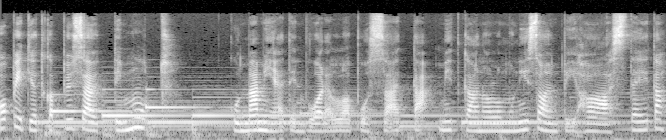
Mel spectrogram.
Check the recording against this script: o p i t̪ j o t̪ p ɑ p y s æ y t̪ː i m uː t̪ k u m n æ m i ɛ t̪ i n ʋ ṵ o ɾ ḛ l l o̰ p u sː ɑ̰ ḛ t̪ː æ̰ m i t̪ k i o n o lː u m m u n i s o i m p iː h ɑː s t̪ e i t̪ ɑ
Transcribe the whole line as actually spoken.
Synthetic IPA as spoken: o p i t̪ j o t̪ k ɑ p y s æ y t̪ː i m u t̪ k u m m æ m i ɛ t̪ i n ʋ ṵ o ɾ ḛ l l o̰ p u sː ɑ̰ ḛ t̪ː æ̰ m i t̪ k æ o n o lː u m m u n i s o i m p iː h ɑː s t̪ e i t̪ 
